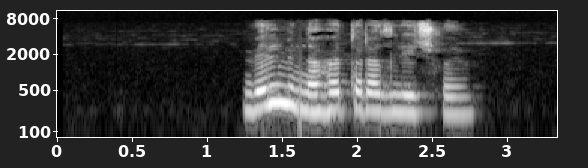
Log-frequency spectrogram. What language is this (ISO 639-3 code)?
bel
